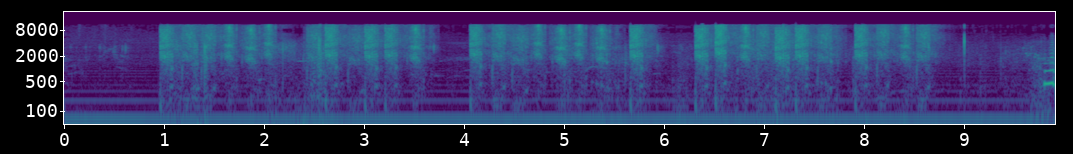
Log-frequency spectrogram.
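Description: A game character munches food in quick crunchy bites.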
